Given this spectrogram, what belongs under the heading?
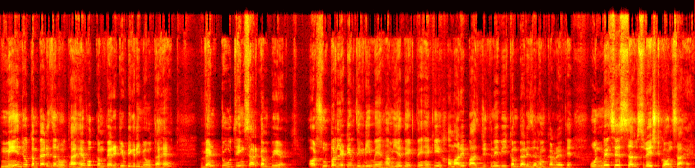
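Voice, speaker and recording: A man with a high voice teaches grammar in a patient, explanatory way. He repeats words slowly to break them into syllables. The room around him is echoey. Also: expressive. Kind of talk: explanatory lesson in Hindi.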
